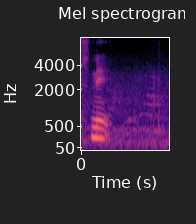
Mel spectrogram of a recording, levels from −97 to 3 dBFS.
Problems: background sounds at intervals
